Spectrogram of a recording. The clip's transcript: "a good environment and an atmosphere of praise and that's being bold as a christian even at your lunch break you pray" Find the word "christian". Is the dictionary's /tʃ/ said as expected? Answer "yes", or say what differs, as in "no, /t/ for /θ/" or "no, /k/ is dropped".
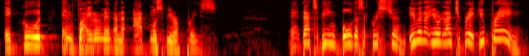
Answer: yes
